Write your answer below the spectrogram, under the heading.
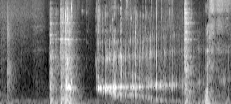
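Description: Water is poured close up in a few short bursts, a gurgling, bubbling stream with a steady tone that rises as the vessel fills, broken by brief pauses; the poured water comes out slightly foamy.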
